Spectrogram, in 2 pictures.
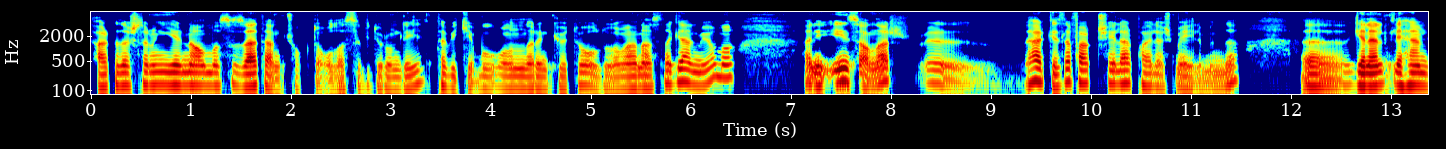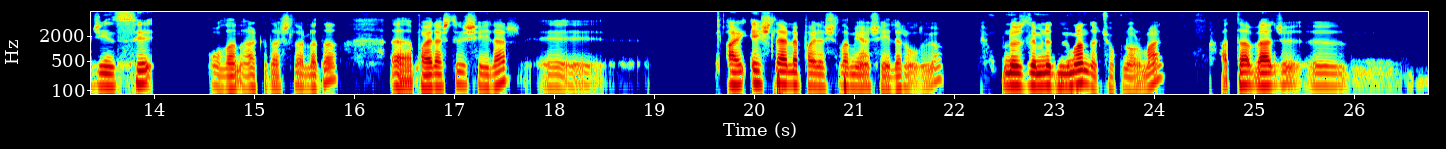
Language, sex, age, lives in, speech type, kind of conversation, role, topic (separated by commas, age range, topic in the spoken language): Turkish, male, 40-44, Austria, conversation, advice, advisor, Taşındıktan sonra yeni arkadaşlar edinmekte neden zorlanıyorsun?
